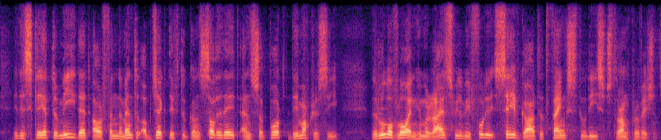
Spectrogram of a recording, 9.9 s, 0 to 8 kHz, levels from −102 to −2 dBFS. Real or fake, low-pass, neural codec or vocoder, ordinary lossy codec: fake; none; codec, 16 kHz, 0.8 kbps, ZipCodec; none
